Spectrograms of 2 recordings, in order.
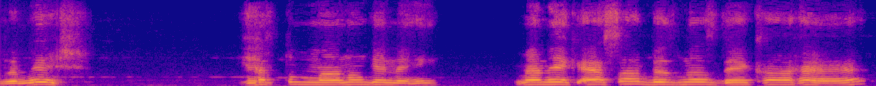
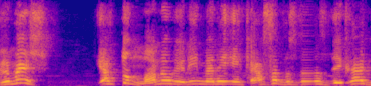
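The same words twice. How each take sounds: First: It is said flatly without excitement. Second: It is said with excitement and energy.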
